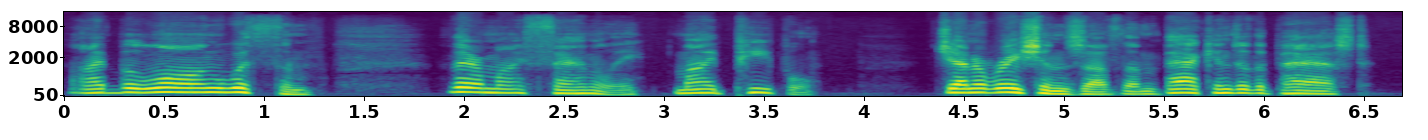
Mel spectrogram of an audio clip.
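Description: A man voicing a young woman who is eerie and rapturous, speaking softly and breathlessly. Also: fairly high pitch, lively intonation, normal speed, no echo, studio quality, pitched above the performer's own voice, natural voice. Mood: rapt.

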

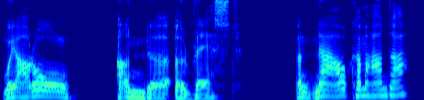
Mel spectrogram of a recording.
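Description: A man's voice: fairly high pitch, lively intonation, slow, darkish tone, no echo, studio quality, pitched above the performer's own voice. A man voicing a pompous, indignant aristocratic army lord with a haughty, blustering manner.

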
